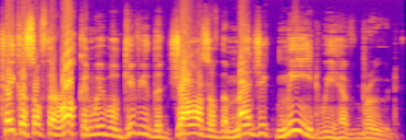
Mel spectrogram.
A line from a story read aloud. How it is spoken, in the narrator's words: Fialar and Halar cried out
